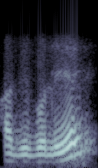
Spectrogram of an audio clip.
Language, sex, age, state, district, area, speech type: Hindi, male, 45-60, Madhya Pradesh, Jabalpur, urban, conversation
